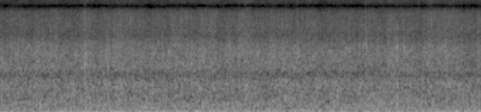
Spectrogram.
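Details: Continuous outdoor rush of wind over water with a low rumble, resembling surf or a passing boat, and no animal voices.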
